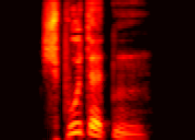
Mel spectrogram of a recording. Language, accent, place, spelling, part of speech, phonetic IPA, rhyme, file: German, Germany, Berlin, sputeten, verb, [ˈʃpuːtətn̩], -uːtətn̩, De-sputeten.ogg
- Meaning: inflection of sputen: 1. first/third-person plural preterite 2. first/third-person plural subjunctive II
